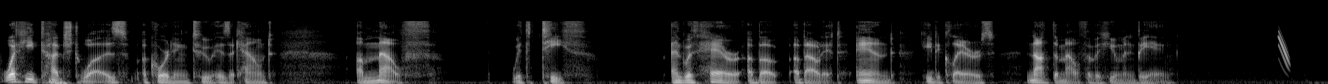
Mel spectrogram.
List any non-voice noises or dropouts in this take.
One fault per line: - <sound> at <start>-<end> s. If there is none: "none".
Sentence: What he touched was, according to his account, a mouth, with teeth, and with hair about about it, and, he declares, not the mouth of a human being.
- chirp at 12.8-12.9 s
